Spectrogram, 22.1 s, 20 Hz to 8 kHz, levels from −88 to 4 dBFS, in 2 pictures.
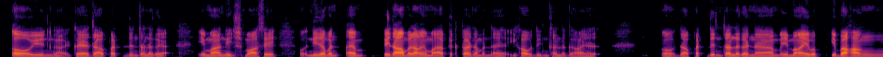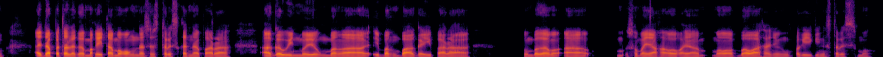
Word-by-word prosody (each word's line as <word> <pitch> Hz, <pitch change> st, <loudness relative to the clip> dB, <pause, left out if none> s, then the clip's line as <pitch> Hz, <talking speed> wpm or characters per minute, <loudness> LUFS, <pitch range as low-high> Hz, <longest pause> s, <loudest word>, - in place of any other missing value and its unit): Oo, 90 Hz, -1 st, +4 dB
yun 95 Hz, 0 st, -3 dB
nga, 90 Hz, -, -9 dB
kaya 90 Hz, -1 st, -1 dB
dapat 90 Hz, +1 st, -2 dB
din -, -, -10 dB
talaga -, -, -5 dB, 0.4 s
i-manage 95 Hz, -2 st, -1 dB
mo 95 Hz, -2 st, 0 dB
kasi 95 Hz, +1 st, -3 dB, 0.3 s
hindi 105 Hz, 0 st, -4 dB
naman, 105 Hz, -2 st, +1 dB
um, -, -, +1 dB, 0.2 s
pinakamalaking 110 Hz, 0 st, +5 dB
maapektuhan 100 Hz, -2 st, -2 dB
naman 100 Hz, -1 st, -8 dB
eh 95 Hz, +1 st, -7 dB
ikaw 95 Hz, -1 st, -2 dB
din 90 Hz, -1 st, -12 dB
talaga. 90 Hz, 0 st, -9 dB
Kaya, 85 Hz, 0 st, -8 dB, 0.9 s
oo, -, -, -4 dB
dapat -, -, -4 dB
din 95 Hz, 0 st, -3 dB
talaga 95 Hz, +1 st, +1 dB
na 90 Hz, -1 st, -2 dB
may 95 Hz, +2 st, -3 dB
mga 95 Hz, -1 st, +3 dB
ib -, -, +2 dB, 0.3 s
iba -, -, +7 dB
kang 95 Hz, -1 st, -1 dB, 0.4 s
ay, -, -, +6 dB
dapat -, -, +8 dB
talagang 120 Hz, 0 st, +5 dB
makita 105 Hz, -2 st, +5 dB
mo 105 Hz, -1 st, +3 dB
kung 100 Hz, 0 st, 0 dB
nai-stress 95 Hz, -1 st, -3 dB
ka -, -, +2 dB
na 90 Hz, -3 st, -2 dB
para, 90 Hz, -1 st, 0 dB, 0.4 s
ah, -, -, +7 dB
gawin 105 Hz, 0 st, +3 dB
mo 100 Hz, -, +4 dB
yung 100 Hz, 0 st, +1 dB
mga 95 Hz, -1 st, +3 dB
ibang 95 Hz, -2 st, -1 dB
bagay 90 Hz, -1 st, +2 dB
para 90 Hz, 0 st, -1 dB, 0.7 s
kumbaga, 105 Hz, -1 st, +3 dB, 0.2 s
ah, 85 Hz, 0 st, 0 dB, 0.5 s
sumaya 95 Hz, -3 st, 0 dB
ka -, -, -1 dB
o 90 Hz, -, 0 dB
kaya 90 Hz, -1 st, -1 dB, 0.2 s
mawa 90 Hz, -1 st, -1 dB
mabawasan 90 Hz, -1 st, +1 dB
yung 90 Hz, -1 st, -8 dB
pagiging 90 Hz, -1 st, -5 dB
stress -, -, -9 dB
mo. -, -, -14 dB
95 Hz, 165 wpm, -26 LUFS, 90-100 Hz, 0.9 s, dapat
